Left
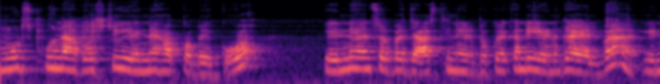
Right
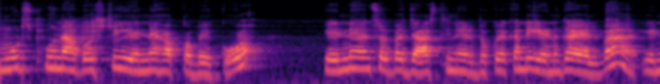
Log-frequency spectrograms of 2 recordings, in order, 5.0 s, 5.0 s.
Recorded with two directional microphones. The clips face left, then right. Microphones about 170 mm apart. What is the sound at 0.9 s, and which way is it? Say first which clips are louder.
Speech: right 2 dB; 15° right (ahead or behind).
